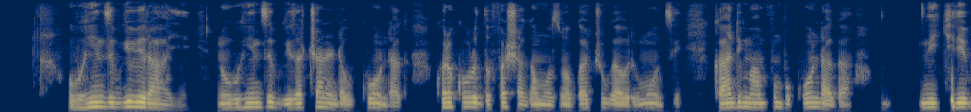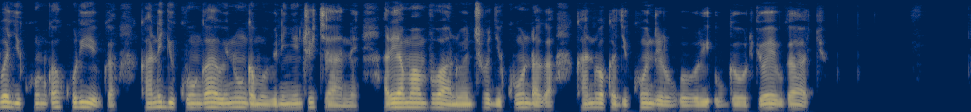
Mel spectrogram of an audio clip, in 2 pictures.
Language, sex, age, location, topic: Kinyarwanda, male, 18-24, Musanze, agriculture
